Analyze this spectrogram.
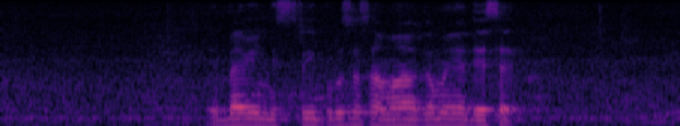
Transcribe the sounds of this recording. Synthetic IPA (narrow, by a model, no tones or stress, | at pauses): ḛbæʋinisriːpuɾus̬əsamaːɡəməjəd̪esə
